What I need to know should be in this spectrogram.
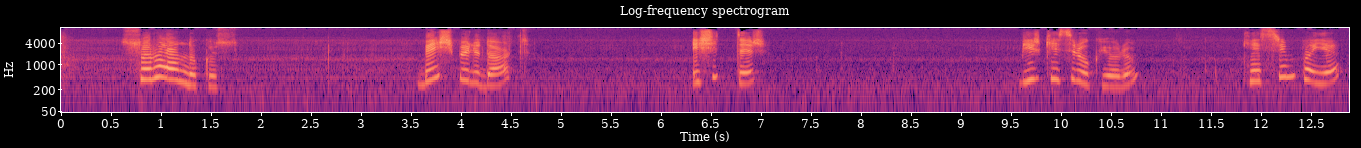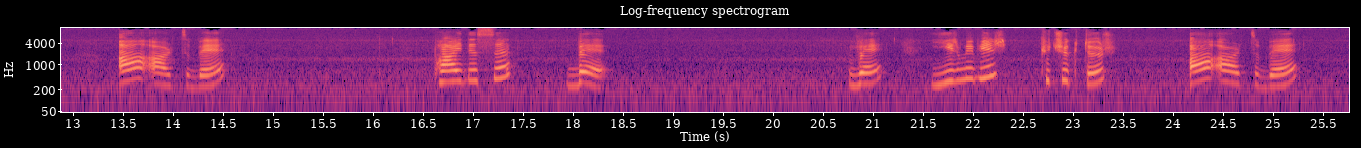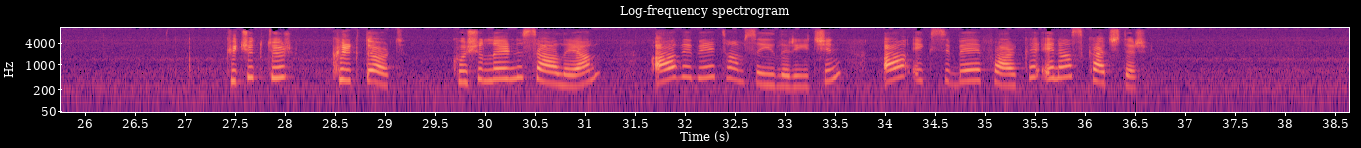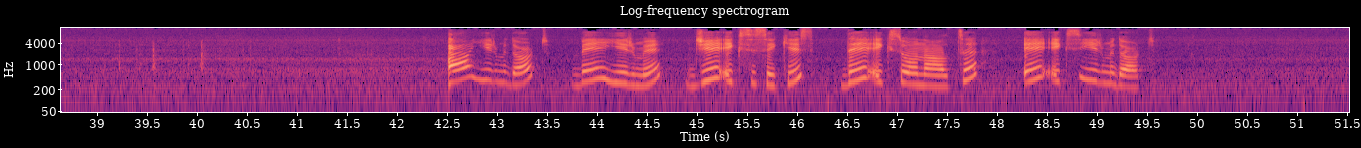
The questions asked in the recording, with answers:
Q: Koşullarını sağlayan A ve B tam sayıları için A eksi B farkı en az kaçtır?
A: Doğru cevap E eksi 24.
